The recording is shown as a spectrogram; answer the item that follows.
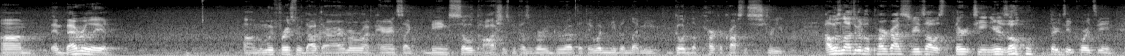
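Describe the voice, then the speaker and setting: A man's very fast speech with an American accent, medium pitch and ordinary pitch variation, plus audible room echo and noticeable background noise. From Chicago, Illinois. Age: 20s. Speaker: rapper. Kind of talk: interview. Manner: casual, filler-heavy.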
